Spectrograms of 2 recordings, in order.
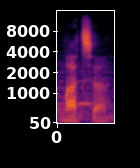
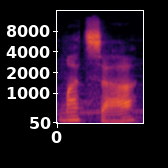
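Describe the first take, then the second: First: It is said in a non-Sephardic accent. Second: It is said in a Sephardic accent. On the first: "you'll hear many people say matzah"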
